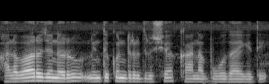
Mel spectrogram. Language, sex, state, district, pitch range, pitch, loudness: Kannada, male, Karnataka, Koppal, 130-155 Hz, 150 Hz, -18 LUFS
